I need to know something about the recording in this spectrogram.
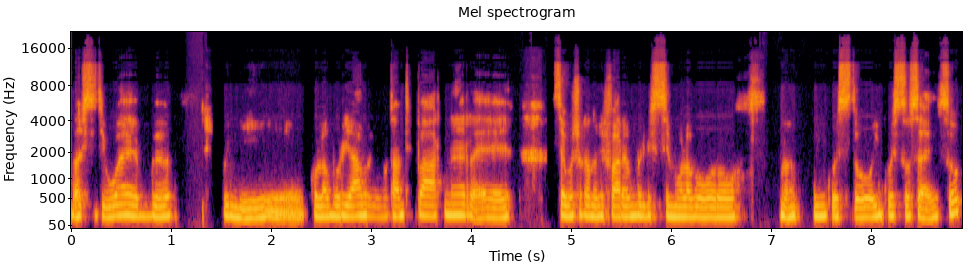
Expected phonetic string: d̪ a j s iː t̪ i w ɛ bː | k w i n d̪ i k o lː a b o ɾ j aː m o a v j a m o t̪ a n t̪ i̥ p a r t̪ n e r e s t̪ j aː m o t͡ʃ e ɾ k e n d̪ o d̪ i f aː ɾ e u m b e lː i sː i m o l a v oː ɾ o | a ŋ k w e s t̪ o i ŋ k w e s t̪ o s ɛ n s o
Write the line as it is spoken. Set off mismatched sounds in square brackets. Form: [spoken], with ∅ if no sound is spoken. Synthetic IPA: d̪ a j s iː t̪ i w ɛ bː | k w i n d̪ i k o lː a b o ɾ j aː m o a [b] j a m o t̪ a n t̪ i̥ p a r t̪ n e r e s t̪ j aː m o t͡ʃ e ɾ k [a] n d̪ o d̪ i f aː ɾ e u m b e lː i sː i m o l a v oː ɾ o | [i] ŋ k w e s t̪ o i ŋ k w e s t̪ o s ɛ n s o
